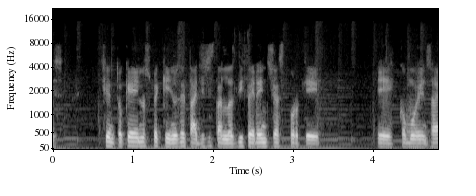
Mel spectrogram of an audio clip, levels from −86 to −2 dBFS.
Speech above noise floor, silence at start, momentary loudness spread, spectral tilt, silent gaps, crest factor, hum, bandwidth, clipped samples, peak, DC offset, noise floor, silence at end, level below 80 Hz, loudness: 29 dB; 0 s; 5 LU; -6.5 dB/octave; none; 16 dB; none; 14 kHz; under 0.1%; -8 dBFS; under 0.1%; -51 dBFS; 0 s; -50 dBFS; -23 LUFS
